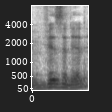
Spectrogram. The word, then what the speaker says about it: visited: I visited my mum so notice I say visited visited I visited my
